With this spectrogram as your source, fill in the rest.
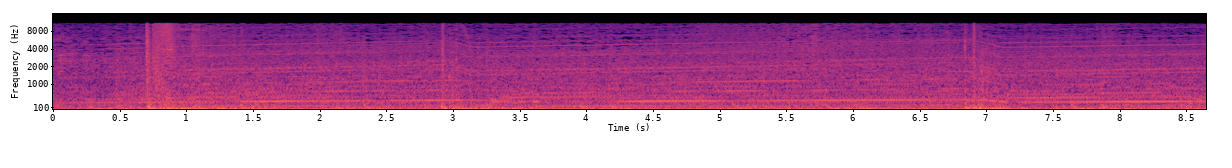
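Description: The Batmobile's engine in a Batman video game holds a steady loud drone with pitch shifts and a few sharp rev surges. It runs alone, without talk.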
